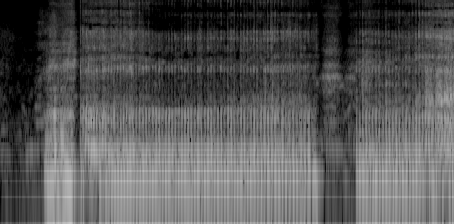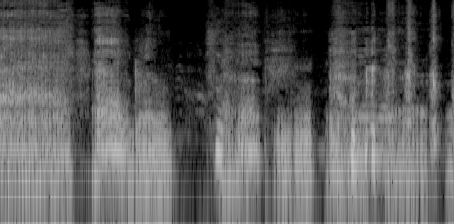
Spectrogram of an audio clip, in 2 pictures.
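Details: Nine-year-old Maltese dog, indoors, guarding its own toy held tight in both paws, growls low and steadily in long rumbling bursts with short breaks, followed by shorter choppy growls; human voices can be heard too.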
